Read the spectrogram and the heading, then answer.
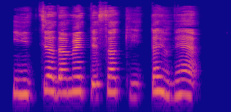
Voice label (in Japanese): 女の子 台詞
